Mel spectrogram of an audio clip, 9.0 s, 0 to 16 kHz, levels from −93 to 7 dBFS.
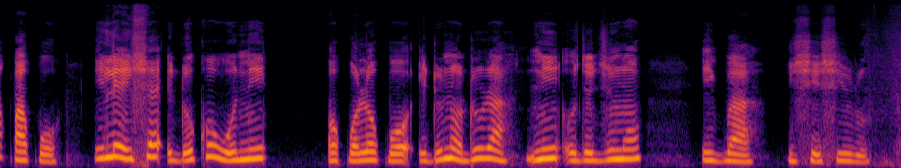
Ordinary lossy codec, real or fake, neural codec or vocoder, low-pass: AAC, 64 kbps; fake; codec, 44.1 kHz, 7.8 kbps, Pupu-Codec; 14.4 kHz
